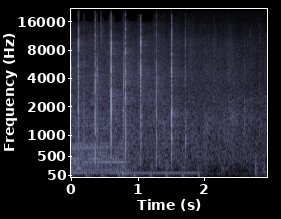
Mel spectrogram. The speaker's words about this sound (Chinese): 我们将最大的掌声给我们的上帝，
